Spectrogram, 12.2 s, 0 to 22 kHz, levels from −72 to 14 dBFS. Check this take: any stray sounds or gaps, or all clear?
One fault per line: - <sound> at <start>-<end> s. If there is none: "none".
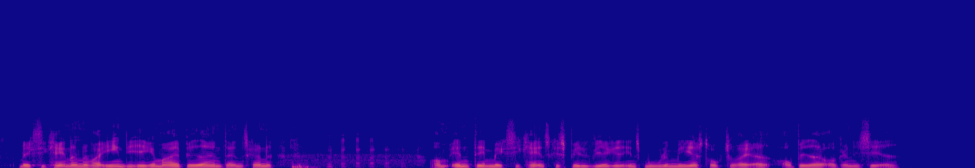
- laugh at 3.6-5.2 s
